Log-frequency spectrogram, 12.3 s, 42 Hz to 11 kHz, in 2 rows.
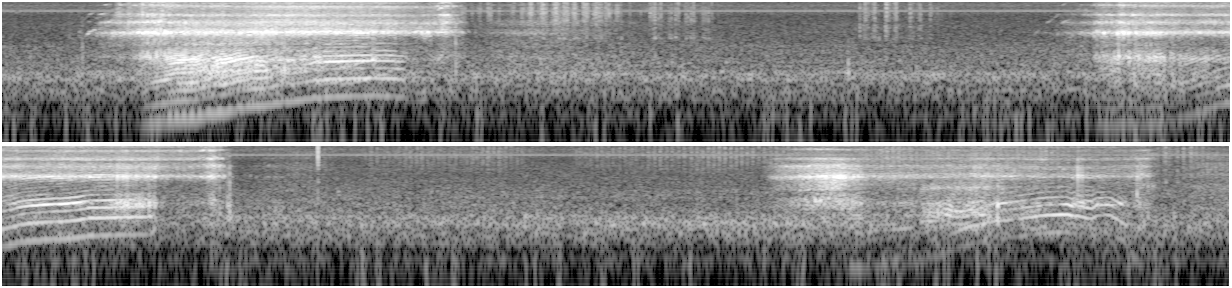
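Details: Male friend snoring loudly in his sleep: harsh snores with a rising groan on each breath in, about 13 a minute, separated by quiet breathing out.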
